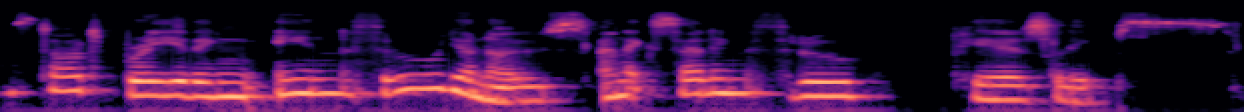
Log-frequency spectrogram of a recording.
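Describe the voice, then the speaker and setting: A woman teaching yoga nidra, giving gentle, soothing, unhurried guidance through a relaxation practice. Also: medium pitch. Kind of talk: guided relaxation instruction.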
